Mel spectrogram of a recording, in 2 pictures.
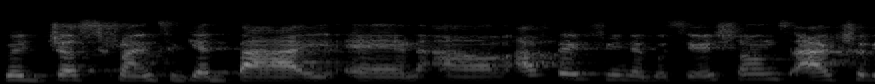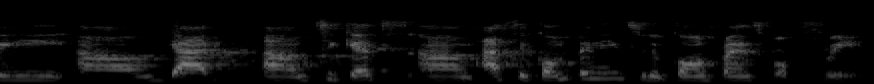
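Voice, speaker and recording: A woman from Cameroon, a startup founder, speaking on a panel in a conversational way with many pauses and fillers. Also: medium pitch, fairly bright tone, dull audio. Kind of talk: panel discussion.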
